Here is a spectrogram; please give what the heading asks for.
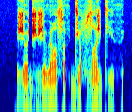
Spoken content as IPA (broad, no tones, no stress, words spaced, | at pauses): ʒʌd͡ʒə̤ʒ əðəe̯sˤəθ dʲʌf zˤaʒtʲe̤θ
